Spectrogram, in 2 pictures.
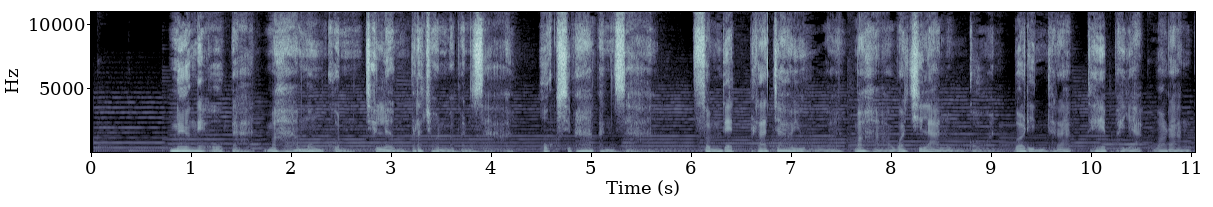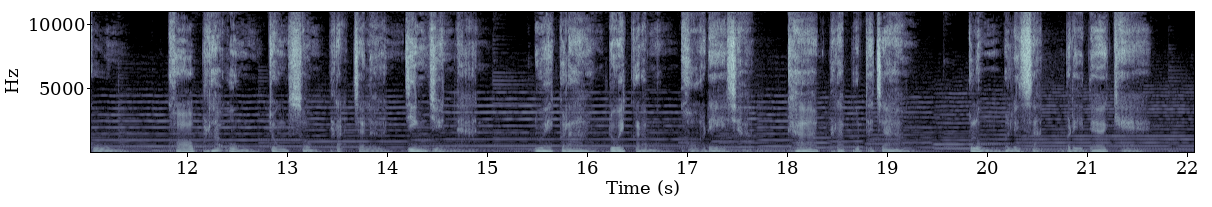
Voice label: Thai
